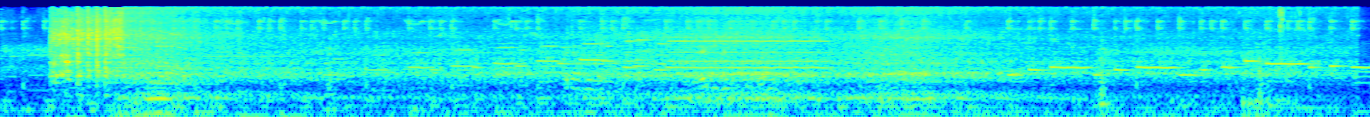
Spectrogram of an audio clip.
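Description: A car starting up and driving down off the ramps it was raised on after an oil change, a loud engine burst at the start settling into a steady mid-pitched running drone with faint tonal whine throughout.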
